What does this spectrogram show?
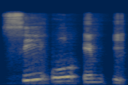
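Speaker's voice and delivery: drawn-out letters for students; teacher spelling সিওএমই slowly. Shown as a demonstration. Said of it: "এই ওয়ার্ডটাতে দেখো".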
